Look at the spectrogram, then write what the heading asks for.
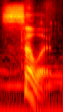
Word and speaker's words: Sylhet: So it was known as Shrihhata way back and over time the pronunciation just sort of evolved into sell it.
